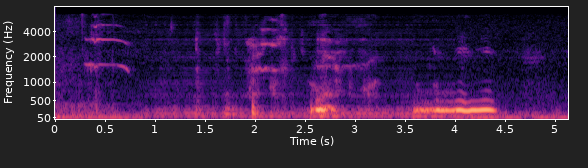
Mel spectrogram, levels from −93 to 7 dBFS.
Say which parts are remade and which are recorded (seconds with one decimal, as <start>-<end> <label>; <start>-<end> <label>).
0.0-0.9 recorded; 0.9-4.0 remade; 4.0-5.1 recorded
